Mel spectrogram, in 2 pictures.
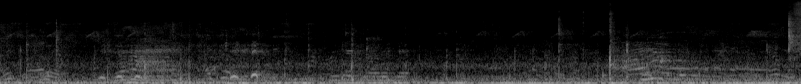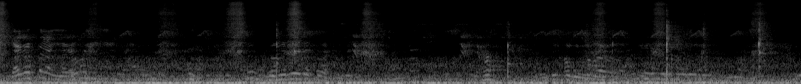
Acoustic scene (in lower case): park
